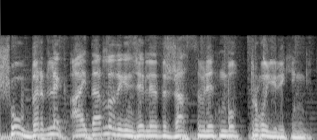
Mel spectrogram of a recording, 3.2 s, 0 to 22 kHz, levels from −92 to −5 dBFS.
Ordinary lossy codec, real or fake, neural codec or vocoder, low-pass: none; real; none; none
